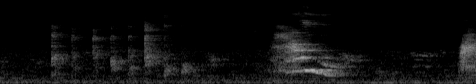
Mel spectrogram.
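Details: A Grey parrot's natural calls, meant to stimulate other African greys: a quick run of short clicky, chattering notes, then a loud harsh squawk with a whistled edge, and another rasping call at the end.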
